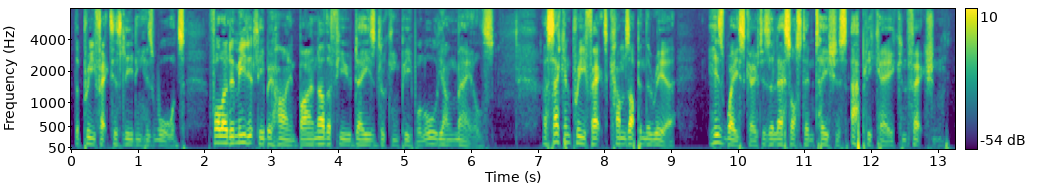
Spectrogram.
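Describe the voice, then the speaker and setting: A man narrating a literary story from a script in a precise, measured manner. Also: mid-range voice, a little mellow, dry recording. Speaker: author and narrator.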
